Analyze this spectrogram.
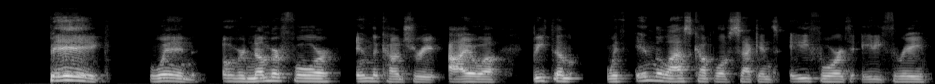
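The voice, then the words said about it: Hoarse, strained voice. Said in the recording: “my voice is just a little bit shot”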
